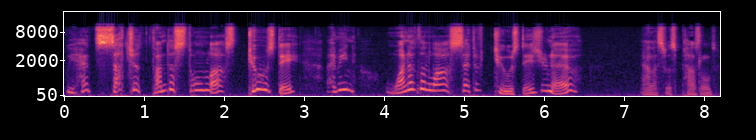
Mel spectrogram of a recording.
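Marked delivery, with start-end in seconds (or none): 0.0-6.4 high, fluttery queen recalling a storm; a hint of nerves as she rambles; nervous. A narrator's reading. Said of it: "nervously clasping and unclasping her hands".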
